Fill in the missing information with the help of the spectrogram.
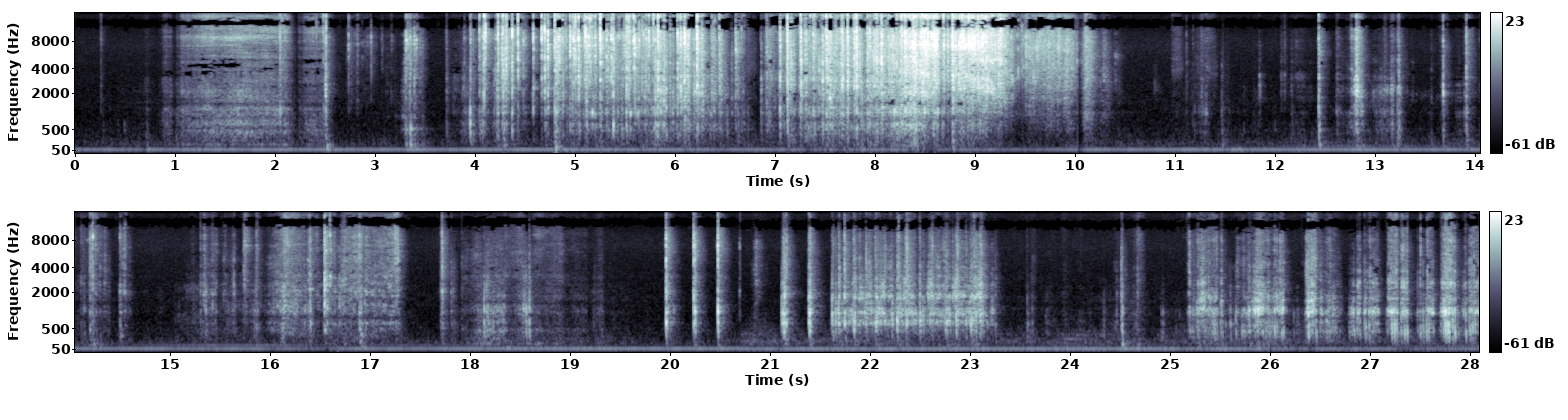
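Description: Packaging being cut open with a box cutter and torn off a plastic toy lunch box: tearing and scraping of wrapping and a paper card sleeve, loudest for several seconds in the first third, with scattered sharp clicks and taps of the hard plastic box between stretches of tearing.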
